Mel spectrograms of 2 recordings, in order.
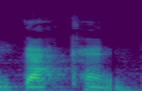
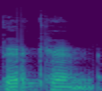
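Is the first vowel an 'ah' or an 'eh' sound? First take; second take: ah; eh. First: The first vowel is an 'ah' sound. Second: The first vowel is an 'eh' sound.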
